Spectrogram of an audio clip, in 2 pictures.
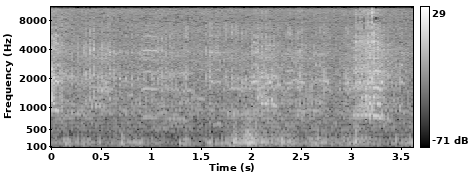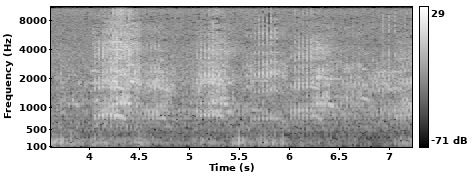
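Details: ["Sandhill cranes staging at Creamer's Field Migratory Waterfowl Refuge in Fairbanks, Alaska, before migrating to Texas; rolling calls rise repeatedly over a dense, rumbling background of many birds."]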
